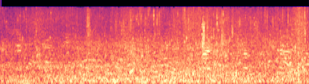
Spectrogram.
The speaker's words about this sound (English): All becomes quiet, save for the deafening roar of the Celtic Sea.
